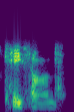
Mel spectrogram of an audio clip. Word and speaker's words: Keeshond: There's a dog that's commonly mispronounced, the Keeshond. It's got two E's from Dutch, you know, like Holland. And it's actually pronounced Caisond.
